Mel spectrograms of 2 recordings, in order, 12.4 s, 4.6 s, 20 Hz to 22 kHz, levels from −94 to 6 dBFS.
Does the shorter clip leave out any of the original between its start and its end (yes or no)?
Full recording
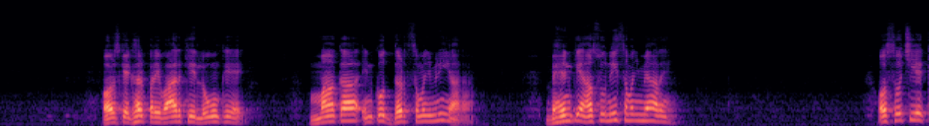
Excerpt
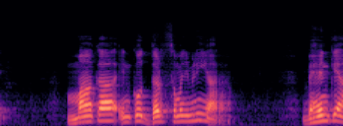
no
